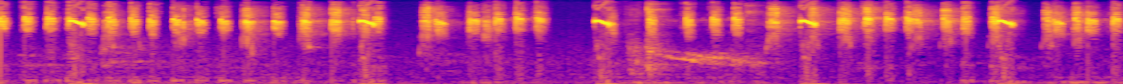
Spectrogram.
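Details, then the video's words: Talokan (kemade) call for bird luring or song tutoring: high fast chips in phrases, each closed by a short downslurred whistle roughly once a second, with brief silent breaks. "SUARA BURUNG TALOKAN/KEMADE COCOK BUAT PIKAT ATAU MASTERAN"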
